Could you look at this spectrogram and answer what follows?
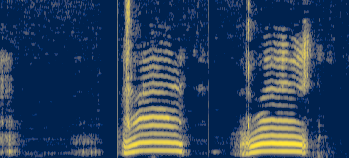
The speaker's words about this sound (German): Drittens, Babykätzchen.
